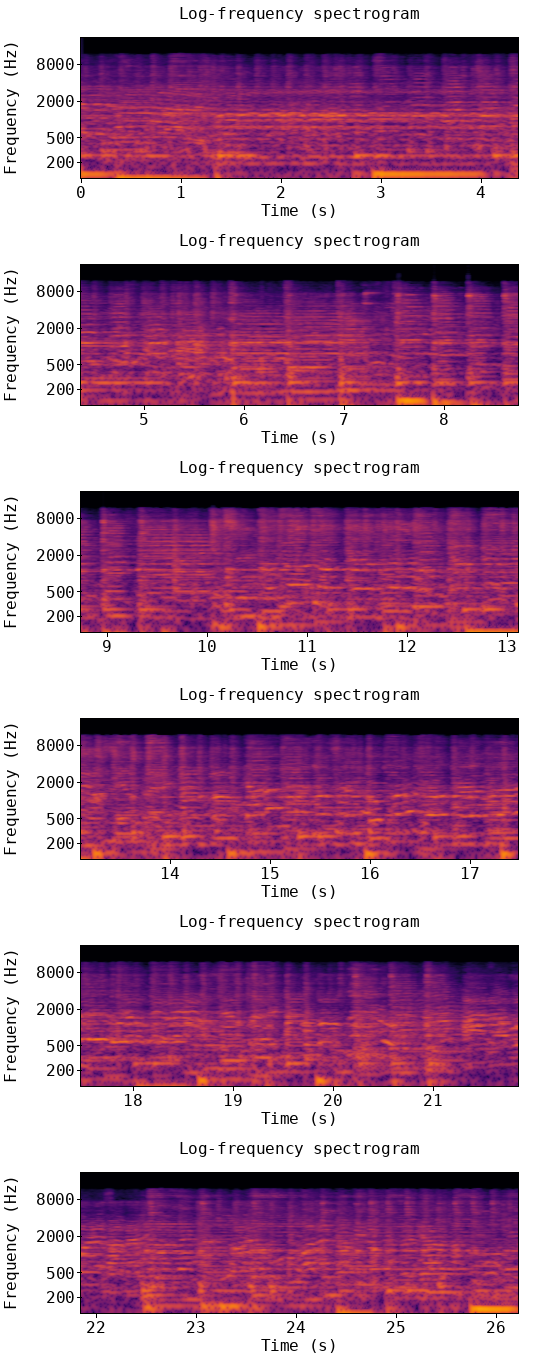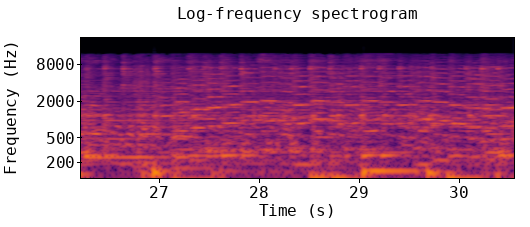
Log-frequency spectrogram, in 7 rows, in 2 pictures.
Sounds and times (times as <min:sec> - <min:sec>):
Music: 0:00.0 - 0:30.5.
